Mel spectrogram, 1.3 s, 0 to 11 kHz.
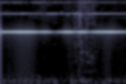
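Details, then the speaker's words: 2007 Freightliner Century with key off, after inserting a 15A breaker in a 10A cluster slot: steady high buzzer/ticking as gauges cycle on their own, low voltage reading 12.7V; electrical fault not traced. "But, it's a ticking noise. Now, I haven't did anything with my dash."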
